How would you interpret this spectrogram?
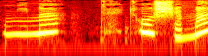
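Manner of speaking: put-on high, hushed baby voice; small, quiet high-pitched question; soft asking. A narrator's reading. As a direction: ask softly as a little baby. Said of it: "宝宝轻声问".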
